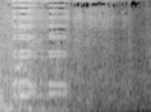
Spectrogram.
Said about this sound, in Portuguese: Um tiro ecoa no deserto estéreo. E vocês olham, procuram a fonte do tiro e vocês veem montado em cima de um cavalo robótico.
